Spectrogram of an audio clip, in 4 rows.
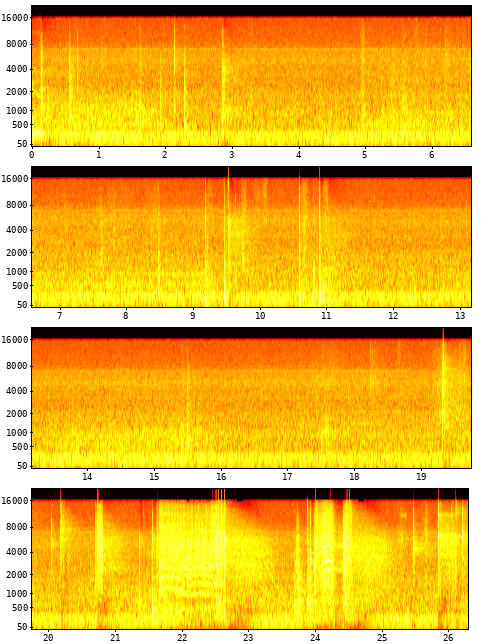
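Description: Hand work on a truck's wheel-well fasteners, with scattered clicks and taps as push pins and 7 mm bolts are fitted, over a steady low hum. About four seconds before the end, a cordless power tool runs for about a second, running the hand-started bolts down.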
